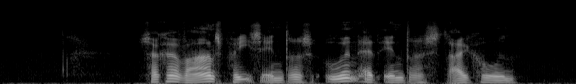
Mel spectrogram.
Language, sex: Danish, male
